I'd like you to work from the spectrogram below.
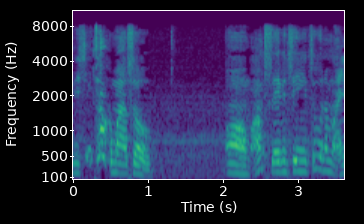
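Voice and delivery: usual speaking voice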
